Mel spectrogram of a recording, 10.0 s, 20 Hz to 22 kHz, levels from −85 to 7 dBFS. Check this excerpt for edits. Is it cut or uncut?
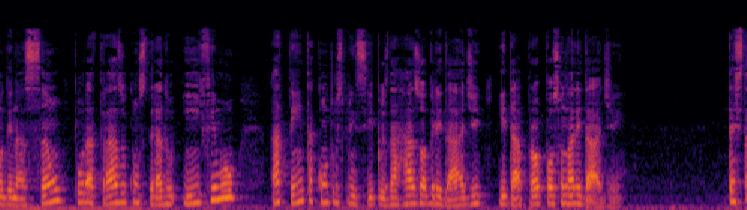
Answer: cut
